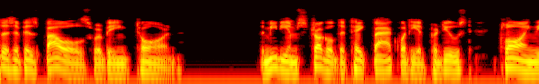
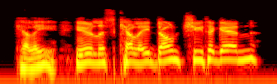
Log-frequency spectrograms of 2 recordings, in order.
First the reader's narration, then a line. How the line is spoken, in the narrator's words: Madame Olcott cried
